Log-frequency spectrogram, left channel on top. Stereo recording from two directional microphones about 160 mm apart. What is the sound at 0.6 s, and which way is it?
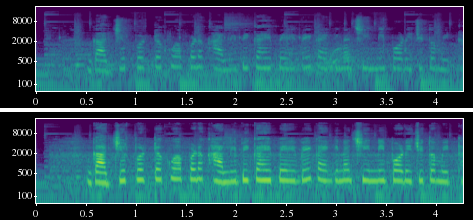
Speech, 30° right (ahead or behind).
